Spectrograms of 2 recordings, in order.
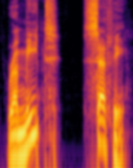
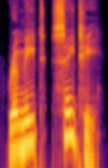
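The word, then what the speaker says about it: Ramit Sethi: show he's written by ramit sethy I also heard it pronounced ramit sethy and also ramit Sati so we're going to go with ramit sethy how about that so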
